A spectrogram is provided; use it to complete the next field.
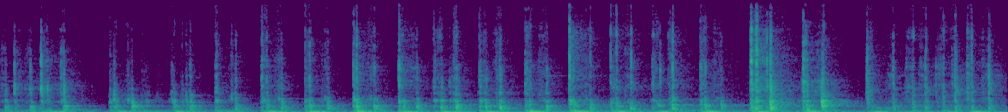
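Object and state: Plastic mechanical keyboard.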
